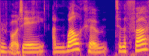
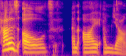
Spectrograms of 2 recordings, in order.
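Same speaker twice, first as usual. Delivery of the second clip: ordinary talk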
